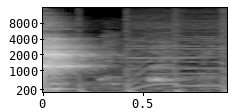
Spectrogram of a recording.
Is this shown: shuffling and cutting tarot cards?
no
